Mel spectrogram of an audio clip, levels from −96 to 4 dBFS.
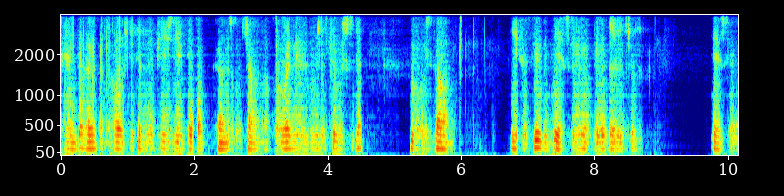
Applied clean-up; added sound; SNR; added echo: neural separator model SepFormer WHAMR!.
